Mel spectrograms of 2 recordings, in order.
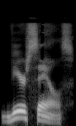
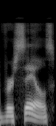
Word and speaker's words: Versailles: for the towns of Versailles, Kentucky, as well as Versailles, Ohio. It has to do with the choppy way the early Scots settlers in all three of these towns tended to emphasize second syllables over the first.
